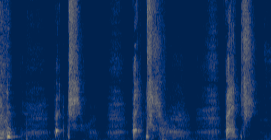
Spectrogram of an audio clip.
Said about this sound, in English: Oh no, I'm gonna sneeze. Hold on. Oh no.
